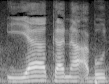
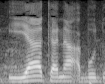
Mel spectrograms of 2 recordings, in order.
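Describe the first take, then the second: Both takes have the same delivery.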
